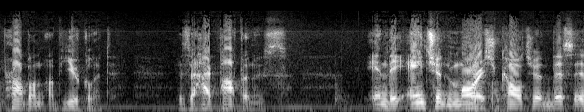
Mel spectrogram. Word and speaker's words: hypotenuse: Hypotenuse. It used to be called by me hypotensus.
